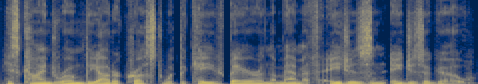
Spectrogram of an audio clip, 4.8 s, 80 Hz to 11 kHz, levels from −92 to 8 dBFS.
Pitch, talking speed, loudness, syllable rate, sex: 100 Hz, 215 wpm, -16 LUFS, 5.0 syllables/s, male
